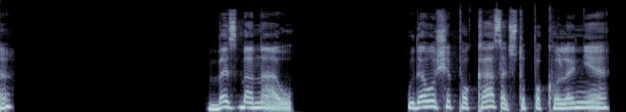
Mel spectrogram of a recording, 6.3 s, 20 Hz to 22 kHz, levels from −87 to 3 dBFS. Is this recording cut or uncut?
uncut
